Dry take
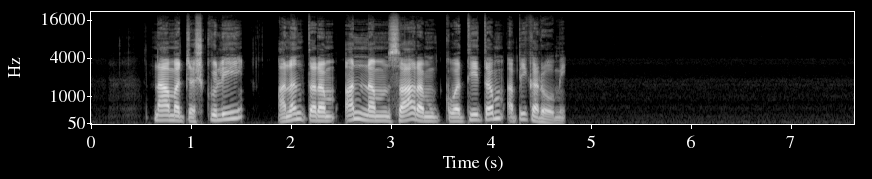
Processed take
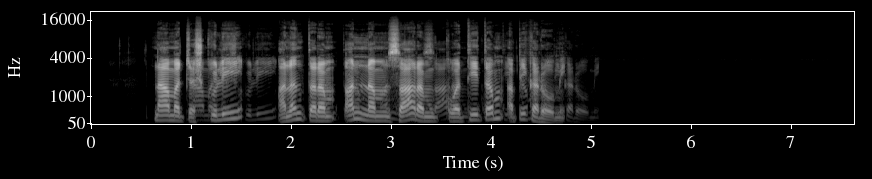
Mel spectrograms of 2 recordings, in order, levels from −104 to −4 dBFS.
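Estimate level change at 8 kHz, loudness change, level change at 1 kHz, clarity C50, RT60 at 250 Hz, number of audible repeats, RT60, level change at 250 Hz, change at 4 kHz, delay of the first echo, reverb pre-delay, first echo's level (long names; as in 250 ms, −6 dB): −1.5 dB, −12.5 dB, −20.0 dB, no reverb audible, no reverb audible, 1, no reverb audible, −33.0 dB, −9.0 dB, 345 ms, no reverb audible, −21.5 dB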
